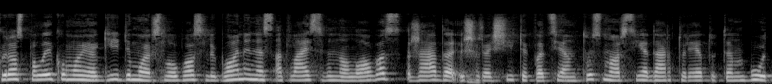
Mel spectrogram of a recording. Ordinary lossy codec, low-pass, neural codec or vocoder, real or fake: MP3, 48 kbps; 14.4 kHz; codec, 32 kHz, 1.9 kbps, SNAC; fake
